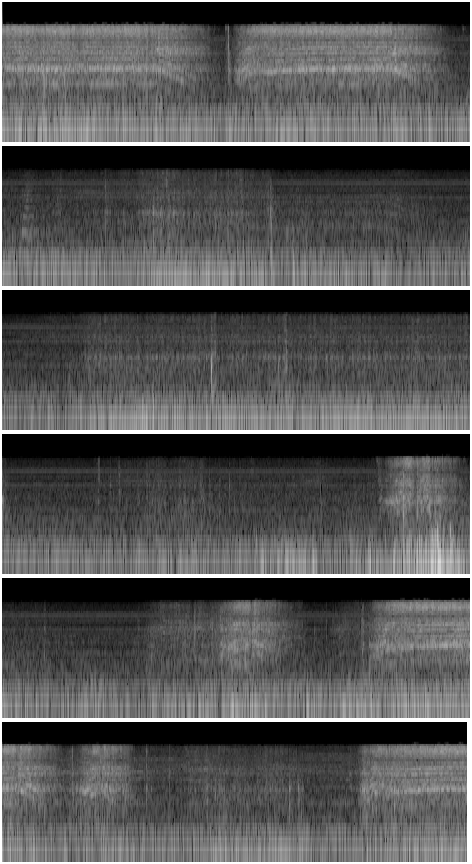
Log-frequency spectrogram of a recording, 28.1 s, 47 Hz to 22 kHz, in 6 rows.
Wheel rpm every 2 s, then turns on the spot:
130, 110, 10, 10, 0, 10, 20, 0, 10, 10, 20, 80, 20, 70.
6-8 10-14 24-26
